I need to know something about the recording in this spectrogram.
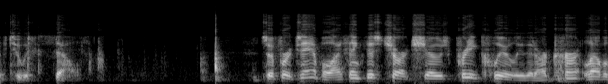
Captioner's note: pages turning; loud thud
